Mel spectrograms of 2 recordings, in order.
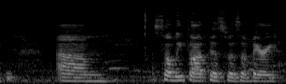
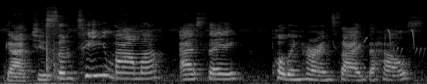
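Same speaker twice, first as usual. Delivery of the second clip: story narration; 5 semitones higher, 4 dB louder than usual. A narrator's reading. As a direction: read it unhurried for a child. Parent reads the story.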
